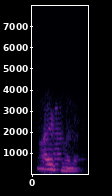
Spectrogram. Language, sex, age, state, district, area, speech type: Kannada, female, 30-45, Karnataka, Mysore, rural, conversation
